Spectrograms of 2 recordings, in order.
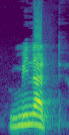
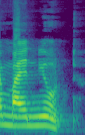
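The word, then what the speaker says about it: minute: चौथा वर्ड देखेंगे मिनट, इसका 2 प्रोनाउंसिएशन है और 2 अर्थ है। एक है मिनट और एक है माइन्यूट।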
